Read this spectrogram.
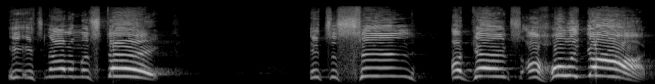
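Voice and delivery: rising fiery preacher's cry, building to a shout; preaching at full force. Acted. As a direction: build from pointed questions to a roaring climax.

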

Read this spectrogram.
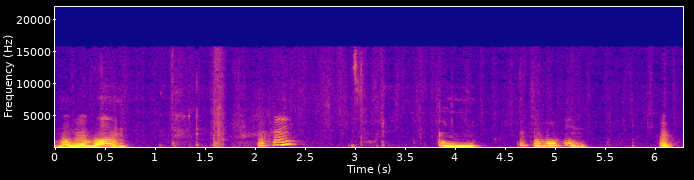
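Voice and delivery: barely intelligible through stuffing; cheeks stuffed full. Real, not acted. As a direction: mouth crammed full. Mouth fully crammed.

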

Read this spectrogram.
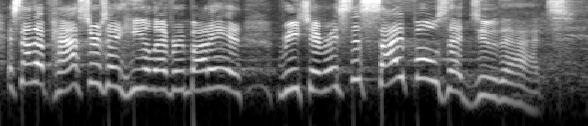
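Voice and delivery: high, loud preacher's climax; full-force preaching. Acted. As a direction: build it up and proclaim.

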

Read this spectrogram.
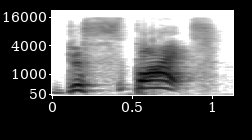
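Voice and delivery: despite said high and loud, rising; stress on despite. Real, not acted. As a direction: punch the word despite. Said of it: "punched keyword".

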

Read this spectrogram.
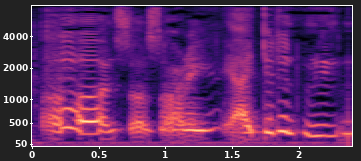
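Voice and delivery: high, squeaky pretend remorse; hammed-up little apology; mock apology. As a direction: go high for a play-acted sorry. Mock apology after pretend threat.

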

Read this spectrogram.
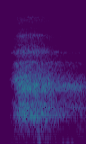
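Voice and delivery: soft, heavy exhale; real breathy sigh. Real, not acted. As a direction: let out a quiet sigh. Pauses before admitting his feelings.

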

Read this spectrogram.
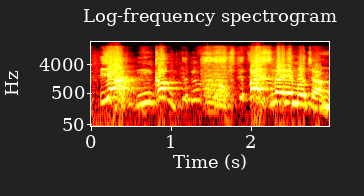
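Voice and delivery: high, loud cheer; excited game shout. Real, not acted. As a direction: yell with a win in reach.

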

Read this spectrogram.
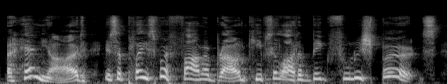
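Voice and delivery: high storybook bird voice; father bird, explaining. Acted.

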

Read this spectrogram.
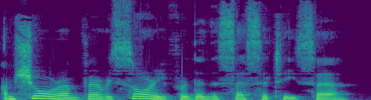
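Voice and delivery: ordinary delivery, nothing marked

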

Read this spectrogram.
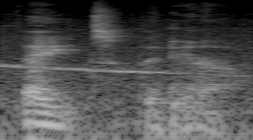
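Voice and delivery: hushed whisper. A narrator's reading. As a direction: tell it like a secret. Spooky narration.

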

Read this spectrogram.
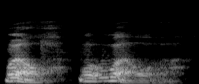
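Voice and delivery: falling, bemused wells; mildly puzzled character muttering. A narrator's reading. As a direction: mull it over with falling tones. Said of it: "muttered Newman, as if he were a little puzzled".

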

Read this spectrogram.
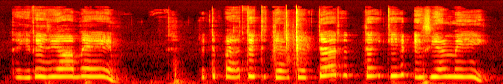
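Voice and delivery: high pleading falsetto; mock plea. Gamer pleading with the game, high mock falsetto. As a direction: beg the game in a silly high voice.

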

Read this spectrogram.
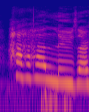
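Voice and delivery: high, loud jeering ha-ha; mocking laugh. Bully teasing the new girl over Melody, mocking laugh. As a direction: jeer at the loser, high and loud.

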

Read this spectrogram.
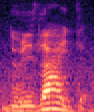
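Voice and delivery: "resigned" said re-ZIGND with no G sound; "resigned" without voicing the G; G silent. Shown as a demonstration. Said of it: "G不发音".

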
